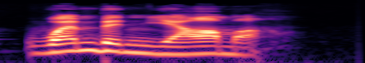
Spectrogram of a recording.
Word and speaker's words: Wembanyama: Victor Wamangama. I'm going to butcher this guy's name. He's the next Giannis. Victor Wembanyama.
